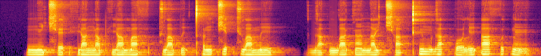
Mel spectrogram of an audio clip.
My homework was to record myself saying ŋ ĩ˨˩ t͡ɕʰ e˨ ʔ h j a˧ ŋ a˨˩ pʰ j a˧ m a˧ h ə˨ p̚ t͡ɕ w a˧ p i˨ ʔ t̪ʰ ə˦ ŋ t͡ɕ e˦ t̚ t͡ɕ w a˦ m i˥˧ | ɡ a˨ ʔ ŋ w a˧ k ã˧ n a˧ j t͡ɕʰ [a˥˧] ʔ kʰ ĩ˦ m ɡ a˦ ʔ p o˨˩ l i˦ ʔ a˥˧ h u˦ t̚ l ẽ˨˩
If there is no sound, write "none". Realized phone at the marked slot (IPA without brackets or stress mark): a˨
